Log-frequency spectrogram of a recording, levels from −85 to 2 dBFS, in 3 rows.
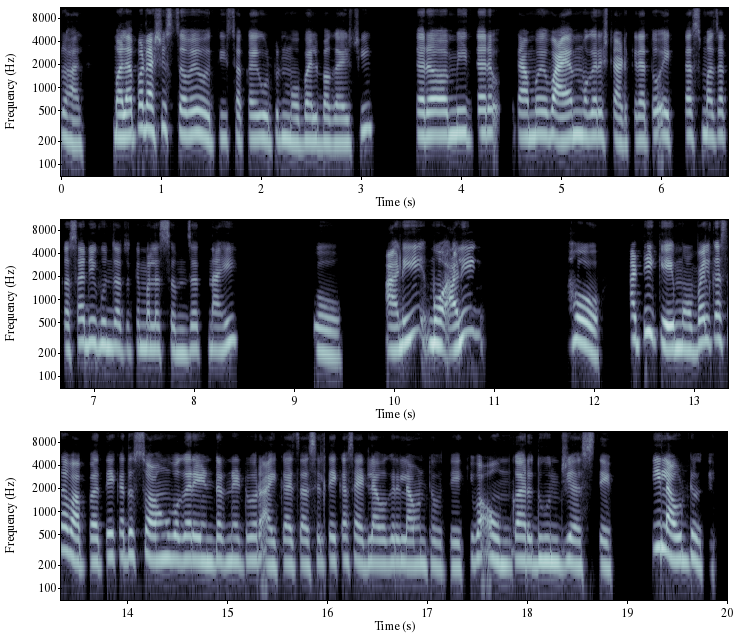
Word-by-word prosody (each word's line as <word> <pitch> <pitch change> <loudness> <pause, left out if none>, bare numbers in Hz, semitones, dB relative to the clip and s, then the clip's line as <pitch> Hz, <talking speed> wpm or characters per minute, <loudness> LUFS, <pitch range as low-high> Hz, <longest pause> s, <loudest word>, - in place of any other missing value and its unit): राहाल. 200 -5 -3 0.3
मला 230 +1 +6
पण 295 -1 +2
अशीच 285 0 +3
सवय 245 0 +2
होती, 220 -2 -1
सकाळी 220 0 -3
उठून 220 +1 -3
मोबाईल 205 0 -1
बघायची. 195 +8 -3 0.5
तर 235 0 +4
अ, 240 0 +6
मी 250 +1 +2
तर 255 0 +3
त्यामुळे 240 -2 -2
व्यायाम 235 +1 +5
वगैरे 235 0 0
स्टार्ट 205 -3 -2
केला. 210 0 0
तो 245 - -1
1 230 -3 -1
तास 240 +1 -2
माझा 235 0 -1
कसा 255 +4 -1
निघून 260 -2 +1
जातो? 230 -2 -4
ते - - -7
मला 230 -1 -1
समजत 225 +1 -5
नाही. 230 +6 -2 0.8
हो 195 -3 -2 0.5
आणि 265 +8 +4 0.2
मग 265 -2 +6
आणि 250 - +3 1.0
हो. 285 -3 +5 0.4
हां, 300 - +4
ठीक 365 -7 +3
आहे 235 -2 +9
मोबाईल 235 +4 +1
कसा 310 +1 +1
वापरते? 225 -1 +1
एखादं 260 +1 -2
साँग 245 -2 +1
वगैरे 240 0 +2
इंटरनेटवर 230 0 -2
ऐकायचं 205 +1 -2
असेल, 210 +2 -4
ते 235 - -1
एका 230 +1 -3
साइडला 220 -2 -1
वगैरे 220 +1 -3
लावून 210 0 -2
ठेवते. 195 -1 -7
किंवा 245 +2 -3
ओमकार 225 +1 0
धून 230 -1 0
जी 220 +2 -1
असते, 205 -1 -3
ती 340 - -2
लावून 235 -5 +5
ठेवते. 195 -6 -4
230 Hz, 185 wpm, -24 LUFS, 215-245 Hz, 1.0 s, आहे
